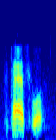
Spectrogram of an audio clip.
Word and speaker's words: Pataskala: Pataskala? – Pataskala.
